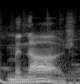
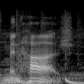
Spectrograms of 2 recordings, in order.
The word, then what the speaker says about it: Minhaj: The problem, though, was that Ellen said it as Minaj instead of Minhaj.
